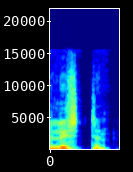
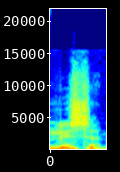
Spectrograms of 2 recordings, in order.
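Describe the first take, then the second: First: The t sound is pronounced. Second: The t sound is silent. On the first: The speaker calls it wrong. "लिस्टन गलत है" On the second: The speaker calls it right. "टी आपका silent"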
